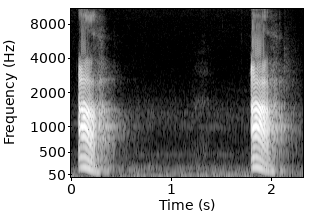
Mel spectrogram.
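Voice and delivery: Ah starting high and falling steeply; short, sharp Ah dropping from the top; sharp fourth tone. Shown as a demonstration. Teacher showing learners the fourth tone, Ah sharply falling. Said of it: "is very sharp".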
